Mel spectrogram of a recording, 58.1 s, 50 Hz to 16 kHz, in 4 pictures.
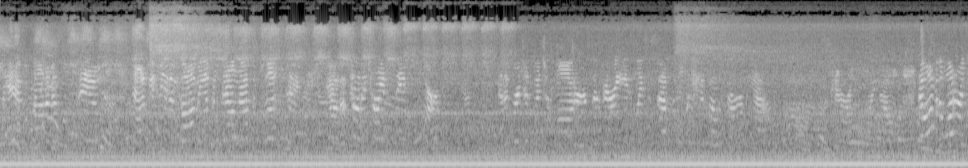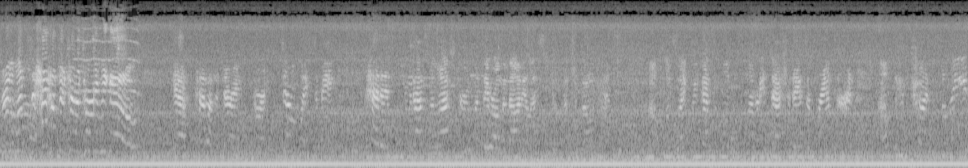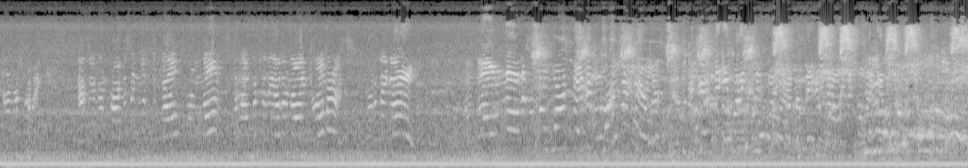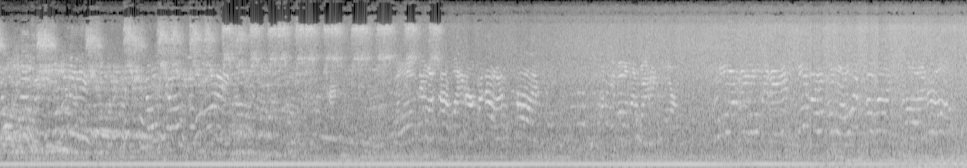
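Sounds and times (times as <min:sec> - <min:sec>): boat motor humming: 0:00.0 - 0:58.0
water noise: 0:31.4 - 0:58.0.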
